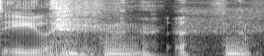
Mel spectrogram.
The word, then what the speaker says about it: Ely: And I So was you would like, say Eli. wouldn't that be Eli? And he said, no, it's Eli.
